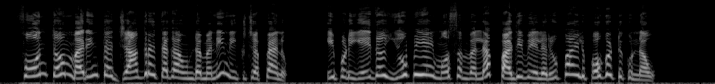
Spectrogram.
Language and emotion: Telugu, angry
